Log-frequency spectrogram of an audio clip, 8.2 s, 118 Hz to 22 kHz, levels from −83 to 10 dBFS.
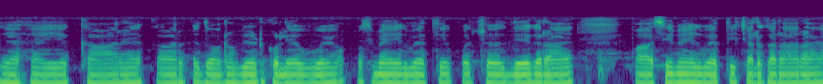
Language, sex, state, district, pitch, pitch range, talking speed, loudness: Hindi, male, Chandigarh, Chandigarh, 110 Hz, 110-115 Hz, 195 wpm, -16 LUFS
